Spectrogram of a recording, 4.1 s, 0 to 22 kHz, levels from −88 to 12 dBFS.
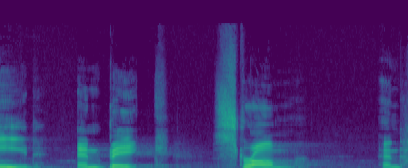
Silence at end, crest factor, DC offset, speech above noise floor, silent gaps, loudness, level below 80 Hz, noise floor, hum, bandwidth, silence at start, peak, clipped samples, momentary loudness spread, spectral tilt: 0 s; 22 dB; under 0.1%; 38 dB; none; -25 LUFS; -74 dBFS; -63 dBFS; none; 19 kHz; 0 s; -6 dBFS; under 0.1%; 23 LU; -3 dB/octave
